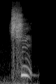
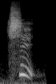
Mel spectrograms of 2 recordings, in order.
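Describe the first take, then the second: First: Said in the usual way. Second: 취 dropping hard from very high; exaggerated falling tone on 취; sharp falling fourth tone. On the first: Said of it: "저는 취 하지만 여러분은". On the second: Shown as a demonstration. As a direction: snap 취 down like a waterfall. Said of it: "이렇게 하셔야죠".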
